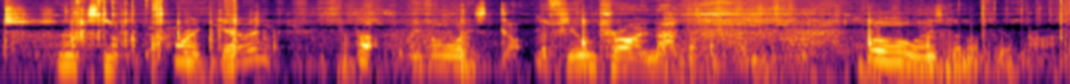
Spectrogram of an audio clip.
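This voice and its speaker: Lively intonation and big swings in loudness at a fairly slow pace, with long, frequent pauses over noticeable background noise. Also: man, fairly high pitch for a man. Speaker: car owner making a repair update. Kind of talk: casual talk to camera. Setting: outdoors, with wind noise. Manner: soft-spoken, quiet.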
